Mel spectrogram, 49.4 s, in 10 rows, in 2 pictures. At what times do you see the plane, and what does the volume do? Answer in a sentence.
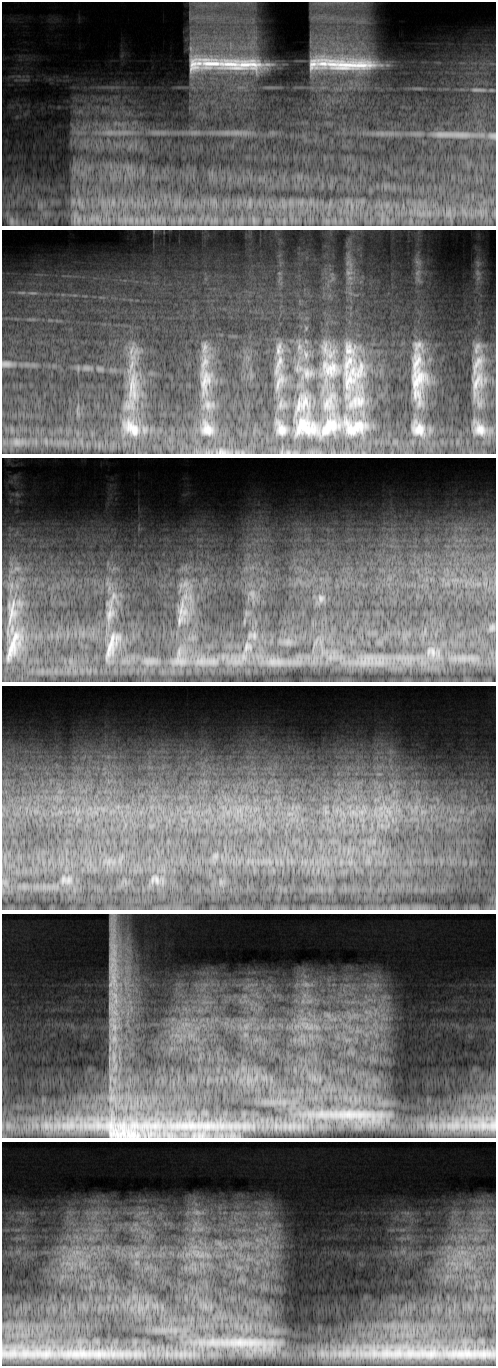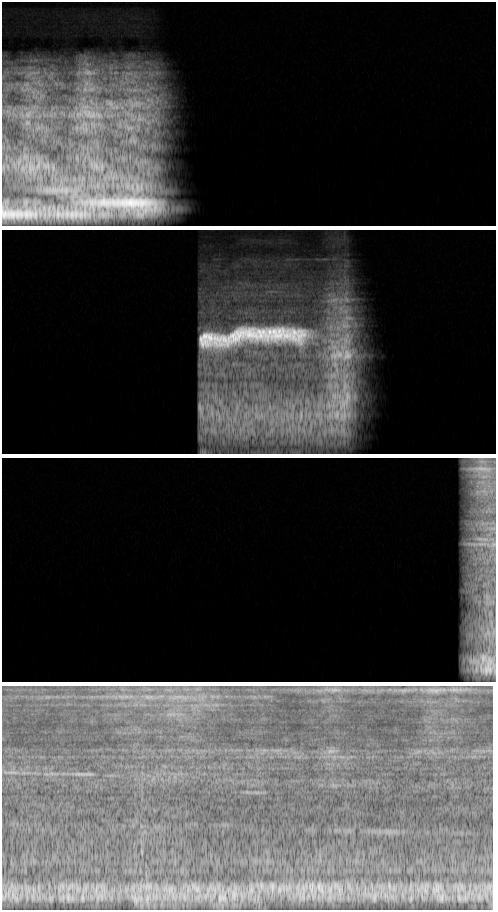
The plane can be heard from 0.0 to 31.3 s, getting louder; and from 44.1 to 49.3 s, at a steady volume.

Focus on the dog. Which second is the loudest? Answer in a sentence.
The loudest moment of the dog is at 8 seconds.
